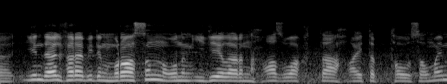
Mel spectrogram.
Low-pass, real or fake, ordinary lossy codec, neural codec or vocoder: 7.2 kHz; real; none; none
